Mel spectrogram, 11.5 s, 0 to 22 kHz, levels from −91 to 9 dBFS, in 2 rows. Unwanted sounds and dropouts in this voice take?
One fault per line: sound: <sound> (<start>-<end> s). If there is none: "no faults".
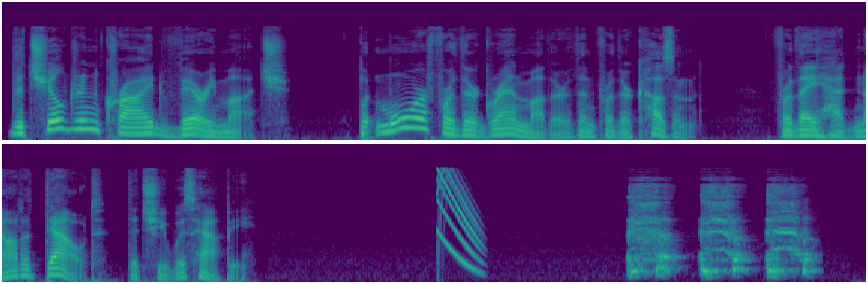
sound: chirp (8.7-9.0 s)
sound: cough (9.9-11.2 s)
